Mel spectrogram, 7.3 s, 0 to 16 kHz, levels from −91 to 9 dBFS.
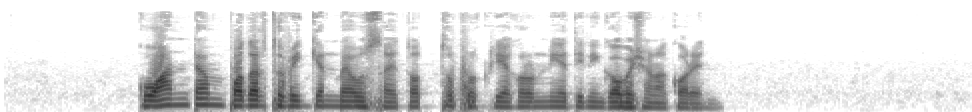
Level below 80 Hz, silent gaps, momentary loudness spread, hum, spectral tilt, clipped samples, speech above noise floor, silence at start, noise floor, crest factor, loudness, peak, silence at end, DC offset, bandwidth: -54 dBFS; none; 11 LU; none; -7 dB/octave; under 0.1%; 53 dB; 1.05 s; -74 dBFS; 20 dB; -22 LUFS; -4 dBFS; 1.95 s; under 0.1%; 11.5 kHz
